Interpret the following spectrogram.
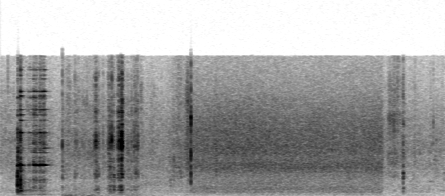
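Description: A few short scrapes and light taps as a brick is pressed and settled into wet cement mortar by gloved hands, in the first second and a half. This is followed by a steady faint hiss of background noise that cuts off near the end.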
